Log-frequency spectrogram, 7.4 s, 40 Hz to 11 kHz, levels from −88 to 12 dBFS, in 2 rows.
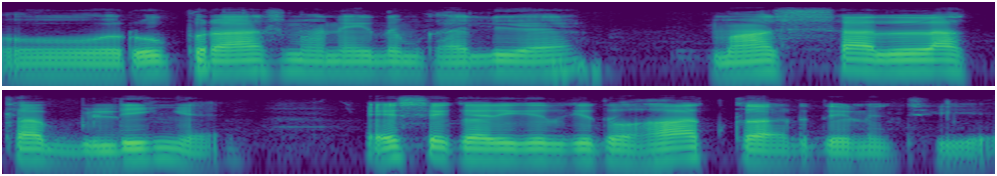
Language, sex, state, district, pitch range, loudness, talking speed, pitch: Hindi, male, Rajasthan, Bikaner, 100-115 Hz, -19 LUFS, 145 wpm, 105 Hz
